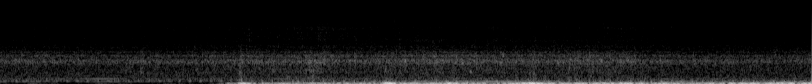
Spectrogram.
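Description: River water running over rocks in a shallow riffle, a steady hiss. About two seconds in, gusty wind rumble on the microphone begins and stays, much louder than the water.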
